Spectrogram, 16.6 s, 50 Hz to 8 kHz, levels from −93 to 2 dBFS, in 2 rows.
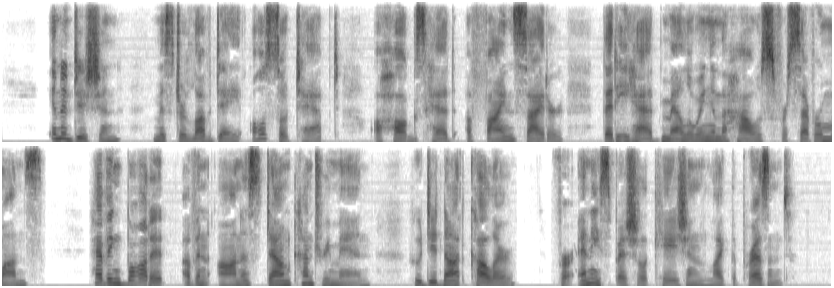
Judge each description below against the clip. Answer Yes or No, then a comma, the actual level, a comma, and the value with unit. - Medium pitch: Yes, medium, 170 Hz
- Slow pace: No, average, 150 wpm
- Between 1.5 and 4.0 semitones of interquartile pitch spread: Yes, average, 3.5 semitones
